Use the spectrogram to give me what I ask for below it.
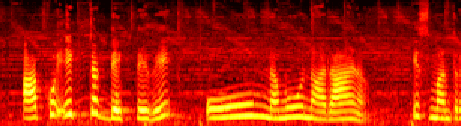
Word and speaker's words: ओम: उच्चारण करना कैसे चाहिए देखिए ओम का उच्चारण जो है सबसे पहले आपको इसको आ ओ म इस तरीके से तोड़ के करना चाहिए जब आप आ बोले तो आपकी नाभि ओ बोले तो आपकी चेस्ट और म बोले तो आपकी माइंड आपके ब्रेन में वाइब्रेशन होनी चाहिए जैसे आओ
